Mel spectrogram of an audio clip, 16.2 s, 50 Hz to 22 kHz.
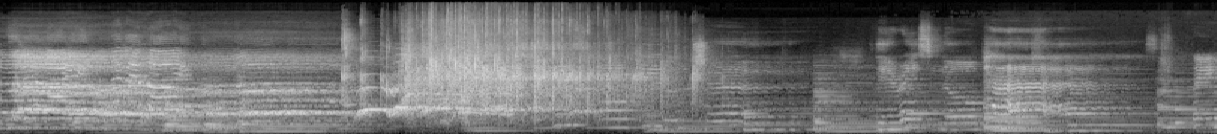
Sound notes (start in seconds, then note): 4.5 audience cheering and applauding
